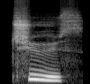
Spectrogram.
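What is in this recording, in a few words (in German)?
"tschüss", German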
